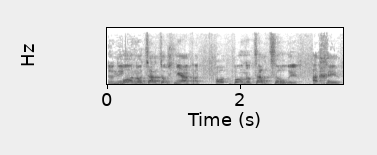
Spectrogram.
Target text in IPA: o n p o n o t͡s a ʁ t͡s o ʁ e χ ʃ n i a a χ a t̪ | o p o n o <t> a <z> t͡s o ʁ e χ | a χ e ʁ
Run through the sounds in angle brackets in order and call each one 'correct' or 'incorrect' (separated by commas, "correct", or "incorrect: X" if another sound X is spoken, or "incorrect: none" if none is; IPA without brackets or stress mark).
incorrect: t͡s, incorrect: ʁ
